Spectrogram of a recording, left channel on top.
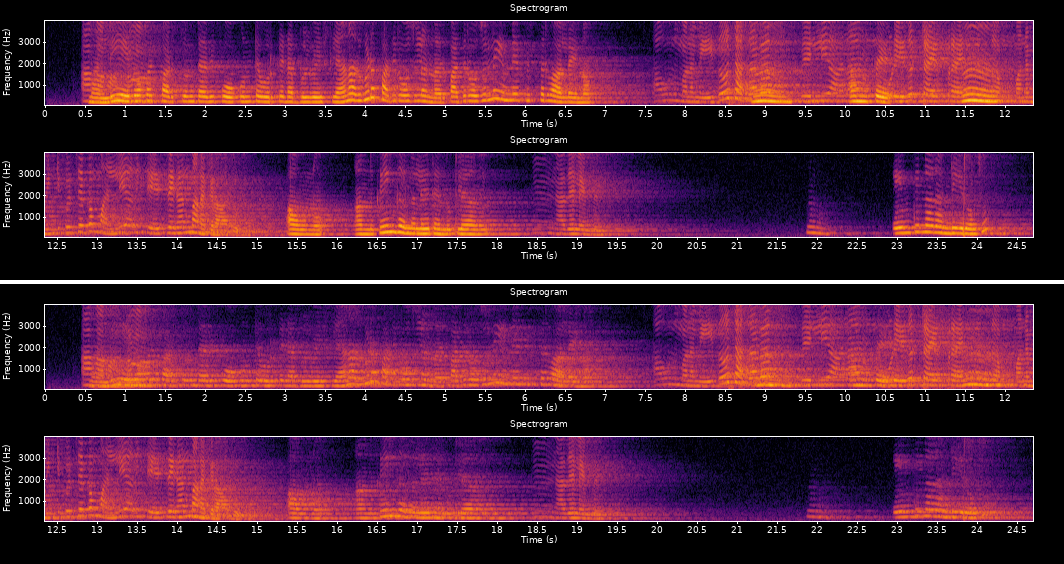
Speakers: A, in the centre; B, on the left.
A: ఆహాహా
B: మళ్ళీ ఏదో
A: ఆ.
B: ఒకటి పడు తుంటది పోకుంటే ఊరికే డబ్బులు వేస్ట్లే అని అది కూడా పది రోజులు అన్నారు పది రోజుల్లో ఏం నేర్పిస్తారు వాళ్ళైనా
A: అవును మనం ఏదో సరదాగా
B: హ్మ్
A: వెళ్ళి అలా
B: అంతే
A: రెండు మూడు ఏదో ట్రై ప్రయత్నిస్తాం
B: హ్మ్
A: మనం ఇంటి కో వచ్చాక మళ్ళీ అవి చేస్తే గాని మనకి రాదు
B: అవును అందుకే ఇంక ఏళ్ళలేదు ఎందుకులే అని
A: ఉ అదేలేండి
B: ఉ ఏం తిన్నారండి ఈరోజు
